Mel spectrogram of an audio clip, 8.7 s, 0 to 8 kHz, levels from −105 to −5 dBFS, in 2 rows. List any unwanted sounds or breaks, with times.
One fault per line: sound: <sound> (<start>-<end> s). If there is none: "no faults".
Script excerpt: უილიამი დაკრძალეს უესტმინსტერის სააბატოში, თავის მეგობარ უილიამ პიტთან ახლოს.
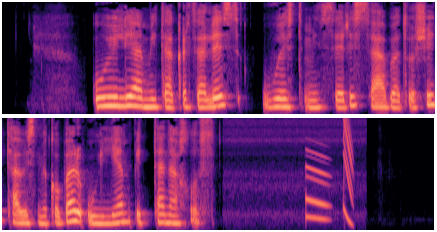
sound: chirp (7.4-7.9 s)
